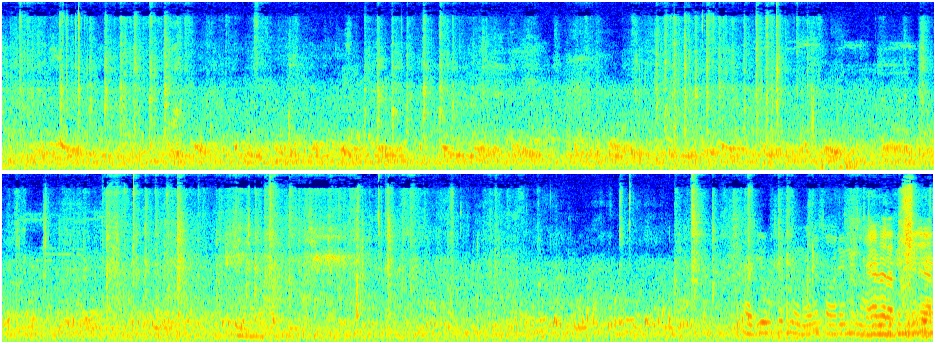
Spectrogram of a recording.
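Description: Pigeons keep cooing on a rooftop in soft, repeated low calls, while people talk nearby throughout.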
